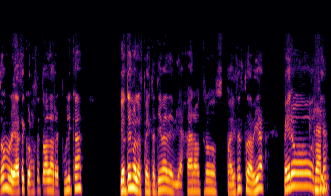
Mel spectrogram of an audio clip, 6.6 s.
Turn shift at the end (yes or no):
no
